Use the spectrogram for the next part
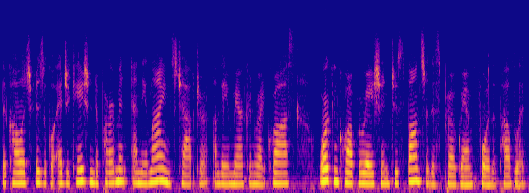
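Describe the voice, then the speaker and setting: A woman's voice: mid-range voice, creaky. A woman hosting a radio magazine program, reading scripted announcements and introductions. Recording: slightly dull old reel-to-reel radio tape.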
